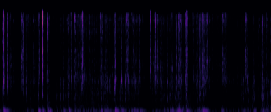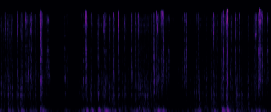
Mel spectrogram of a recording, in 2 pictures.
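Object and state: Plastic computer keyboard.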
